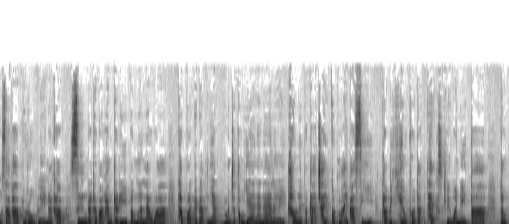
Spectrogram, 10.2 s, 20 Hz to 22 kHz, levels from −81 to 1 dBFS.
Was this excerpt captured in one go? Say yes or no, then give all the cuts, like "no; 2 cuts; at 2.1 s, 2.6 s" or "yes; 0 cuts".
yes; 0 cuts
